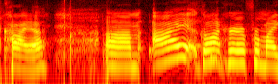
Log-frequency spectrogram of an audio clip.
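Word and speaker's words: Kaya: living room was super fun yeah yeah properly pronounced kiyah I got her for my good report card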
